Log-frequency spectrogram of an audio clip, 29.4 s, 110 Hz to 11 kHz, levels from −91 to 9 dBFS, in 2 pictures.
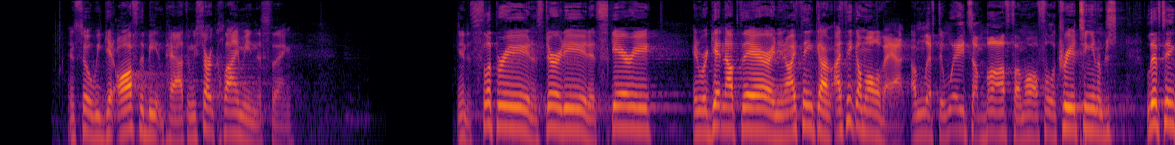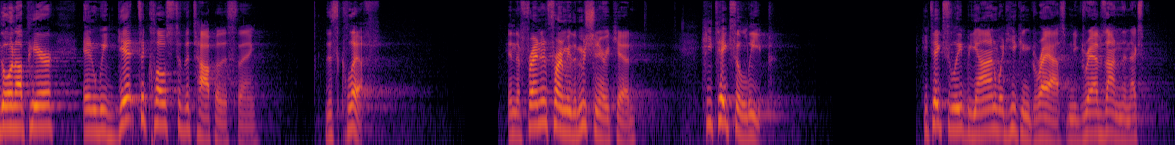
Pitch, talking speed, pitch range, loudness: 170 Hz, 200 wpm, 145-190 Hz, -26 LUFS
